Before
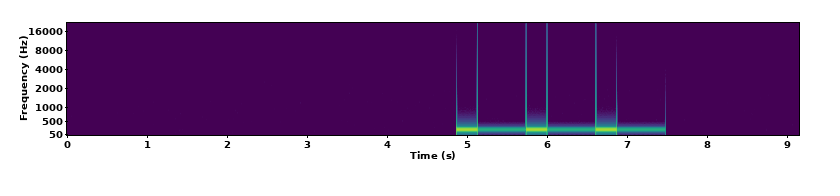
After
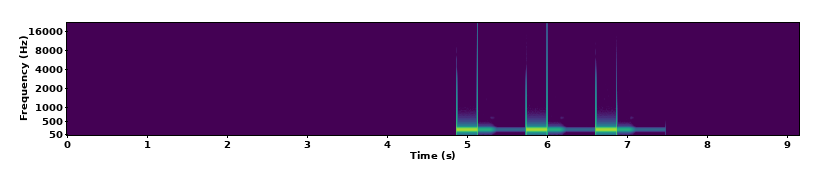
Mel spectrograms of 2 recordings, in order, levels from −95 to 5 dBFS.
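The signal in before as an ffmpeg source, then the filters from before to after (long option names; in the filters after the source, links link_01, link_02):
-f lavfi -i "aevalsrc='pow(10,(-7.5-24.5*gte(mod(t,0.87),0.26))/20)*sin(2*PI*209*t)':duration=2.61:sample_rate=44100"
-af "agate=range=-30dB:threshold=-31dB:ratio=16:detection=peak"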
